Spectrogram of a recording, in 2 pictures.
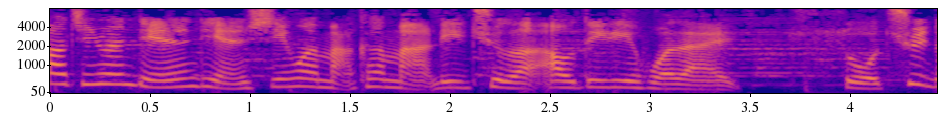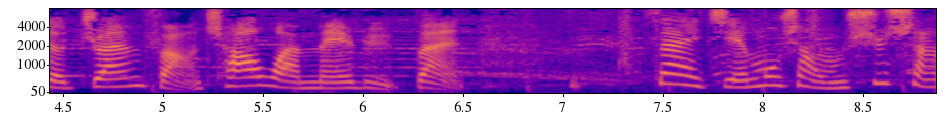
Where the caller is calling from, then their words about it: Taichung, Taiwan; 从小陪伴我长大，小时候听台中广播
